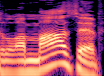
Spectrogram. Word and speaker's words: Lomazov: I mispronounced your name in the beginning. It's Lomazov.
